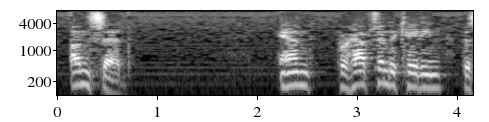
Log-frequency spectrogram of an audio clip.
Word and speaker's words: UNCED: Nations committee for environment and development it is pronounced unsaid and perhaps in indicating the secret agenda of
